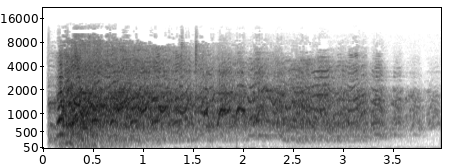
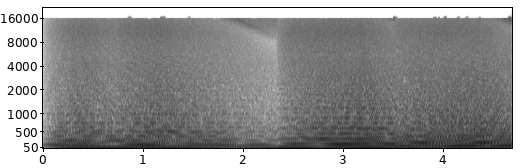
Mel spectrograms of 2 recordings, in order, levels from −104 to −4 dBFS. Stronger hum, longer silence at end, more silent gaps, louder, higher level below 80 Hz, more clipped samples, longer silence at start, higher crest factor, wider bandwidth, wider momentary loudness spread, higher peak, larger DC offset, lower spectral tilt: neither; first, 0.2 s vs 0 s; neither; first, -17 LUFS vs -23 LUFS; second, -66 dBFS vs -28 dBFS; neither; about the same, 0.05 s vs 0 s; about the same, 16 dB vs 16 dB; second, 12.5 kHz vs 17 kHz; first, 16 LU vs 9 LU; about the same, -4 dBFS vs -6 dBFS; neither; second, -0.5 dB/octave vs -4.5 dB/octave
